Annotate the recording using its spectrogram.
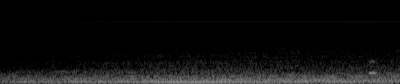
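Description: A low, steady rumble with no words, its energy deep in the bass.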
